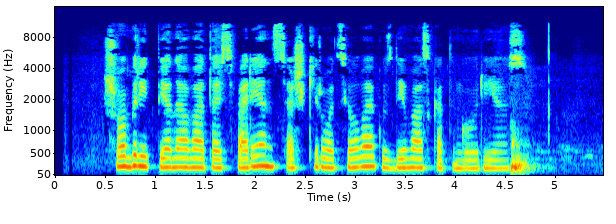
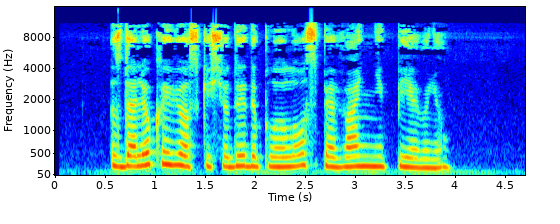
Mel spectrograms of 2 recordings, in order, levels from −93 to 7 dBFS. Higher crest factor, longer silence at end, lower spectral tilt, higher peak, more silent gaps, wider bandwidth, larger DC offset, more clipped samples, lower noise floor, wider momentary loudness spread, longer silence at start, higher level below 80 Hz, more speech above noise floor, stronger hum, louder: about the same, 18 dB vs 14 dB; about the same, 0.7 s vs 0.75 s; first, -5.5 dB/octave vs -4 dB/octave; second, -4 dBFS vs 0 dBFS; neither; about the same, 11.5 kHz vs 11.5 kHz; neither; neither; about the same, -56 dBFS vs -56 dBFS; about the same, 9 LU vs 7 LU; about the same, 0.5 s vs 0.55 s; second, -66 dBFS vs -52 dBFS; second, 36 dB vs 42 dB; neither; second, -21 LUFS vs -13 LUFS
